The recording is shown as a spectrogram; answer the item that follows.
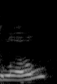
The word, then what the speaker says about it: Lol: like his name is his name is LOL but it's pronounced low that's fun that's great low Crawley LOL where is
